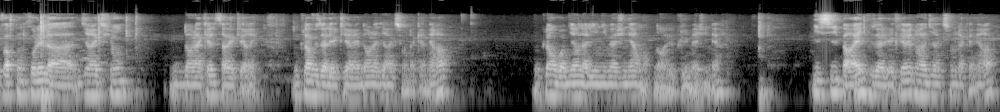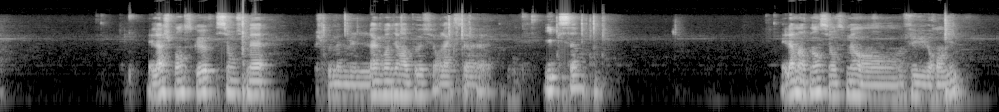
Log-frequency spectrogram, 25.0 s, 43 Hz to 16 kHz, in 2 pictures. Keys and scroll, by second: 0.5 KP_3, 1.6 KP_1, 3.6 r, 9.4 KP_7, 10.6 r, 15.6 KP_0, 17.3 s, 19.5 s, 24.3 z.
